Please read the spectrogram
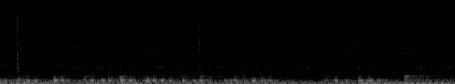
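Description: Faint, irregular clicking of typing on a computer keyboard.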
